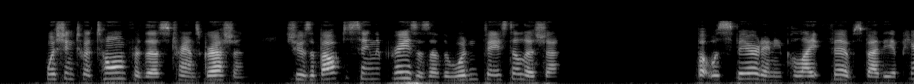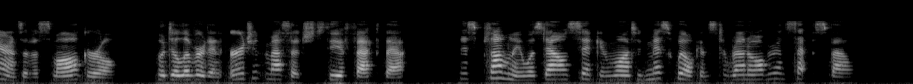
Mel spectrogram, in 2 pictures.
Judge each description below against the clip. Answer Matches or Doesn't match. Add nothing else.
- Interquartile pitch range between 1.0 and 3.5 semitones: Doesn't match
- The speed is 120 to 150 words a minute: Doesn't match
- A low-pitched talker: Doesn't match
